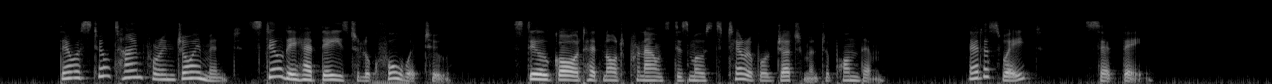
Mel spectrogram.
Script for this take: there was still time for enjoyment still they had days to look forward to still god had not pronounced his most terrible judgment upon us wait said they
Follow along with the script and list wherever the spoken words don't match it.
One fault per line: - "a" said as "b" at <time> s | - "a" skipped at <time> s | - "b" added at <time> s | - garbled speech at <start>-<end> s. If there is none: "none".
- "them let" added at 8.6 s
